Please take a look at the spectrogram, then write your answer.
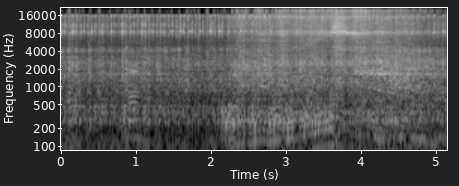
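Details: Diesel engine with hard-starting problem, after fuel filter replacement and wiring fix tied to starter: steady, even idle with no misses or knocks, constant rumble running on its own; sounds healthy.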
